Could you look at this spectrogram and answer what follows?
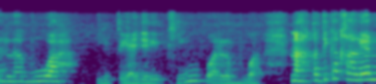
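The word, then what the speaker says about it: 苹果: Apel Mandarinnya adalah pingguo. Pingguo. Ingat ya, P bacanya gimana? P juga tapi ada H. Ping gitu ya, ping. Sedangkan G-O-U, G baca dengan K ya.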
